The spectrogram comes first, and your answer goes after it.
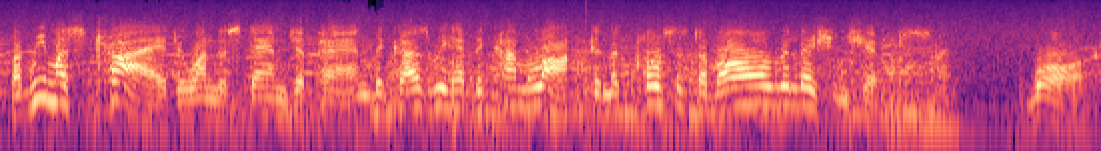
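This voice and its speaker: An American man narrating a wartime propaganda film in a scripted, grave, authoritative and measured delivery. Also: a little high, sing-song. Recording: muffled 1940s film soundtrack, loud music. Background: loud film score.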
